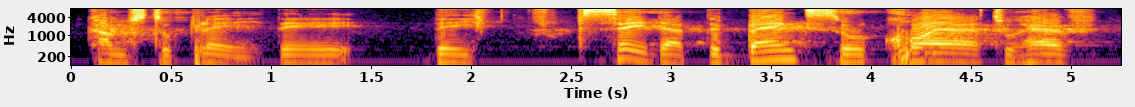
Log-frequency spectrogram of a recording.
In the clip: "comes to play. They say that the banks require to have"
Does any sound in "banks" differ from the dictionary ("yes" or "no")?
no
